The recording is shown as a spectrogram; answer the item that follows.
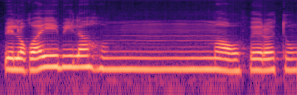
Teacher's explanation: This ghain comes from the top of your throat. Make sure you don't shake it.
